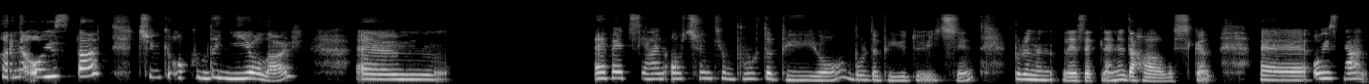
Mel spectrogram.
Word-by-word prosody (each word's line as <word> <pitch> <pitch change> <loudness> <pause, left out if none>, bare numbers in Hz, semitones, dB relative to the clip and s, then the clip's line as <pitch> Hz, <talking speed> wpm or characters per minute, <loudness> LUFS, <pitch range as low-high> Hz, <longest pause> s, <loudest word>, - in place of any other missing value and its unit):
Hani 330 -1 -2
o 355 - +4
yüzden, 380 +3 +5 0.4
çünkü 355 -8 -4
okulda 300 -1 -3
yiyorlar. 270 - +3 0.5
Emm 230 0 +1 1.5
Evet 285 +1 +2
yani 255 0 -2
o 270 0 +1
çünkü 275 +1 -5 0.2
burada 260 -1 -1
büyüyor, 195 -4 -2
burada 210 -6 -4
büyüdüğü 180 0 -6
için 185 -2 -5 0.4
buranın 220 -4 +1
lezzetlerine 175 +4 0
daha 185 -2 +3
alışkın. 160 +1 -4 0.4
Eee, 195 -2 +3
o 260 - +5
yüzden 275 -2 0
245 Hz, 100 wpm, -21 LUFS, 195-280 Hz, 1.5 s, yüzden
